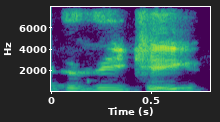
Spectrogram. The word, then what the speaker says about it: tzatziki: If I say tzatziki, is that how you pronounce it? Tzatziki. Tzatziki, yes. Tzatziki.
